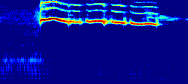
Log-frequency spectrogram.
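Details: Orange-headed thrush song: a relaxed sound used to prompt other birds. One long, clear whistle holds level and then falls slightly. It breaks into several joined segments over about one and a half seconds, with a faint low hum behind.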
